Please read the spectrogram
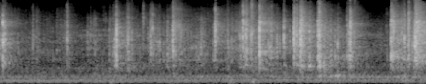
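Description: Plastic cling wrap and a clear plastic cake container being handled: irregular light clicks and crinkles, a few a second, starting about a second in.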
